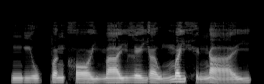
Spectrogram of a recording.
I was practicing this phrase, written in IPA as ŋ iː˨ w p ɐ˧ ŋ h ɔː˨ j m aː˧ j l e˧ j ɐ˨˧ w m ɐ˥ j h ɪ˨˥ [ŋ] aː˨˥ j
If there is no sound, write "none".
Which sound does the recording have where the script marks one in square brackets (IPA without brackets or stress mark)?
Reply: ŋ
